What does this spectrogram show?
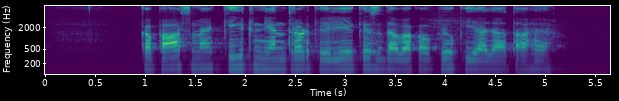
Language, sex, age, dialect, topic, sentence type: Hindi, male, 18-24, Kanauji Braj Bhasha, agriculture, question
